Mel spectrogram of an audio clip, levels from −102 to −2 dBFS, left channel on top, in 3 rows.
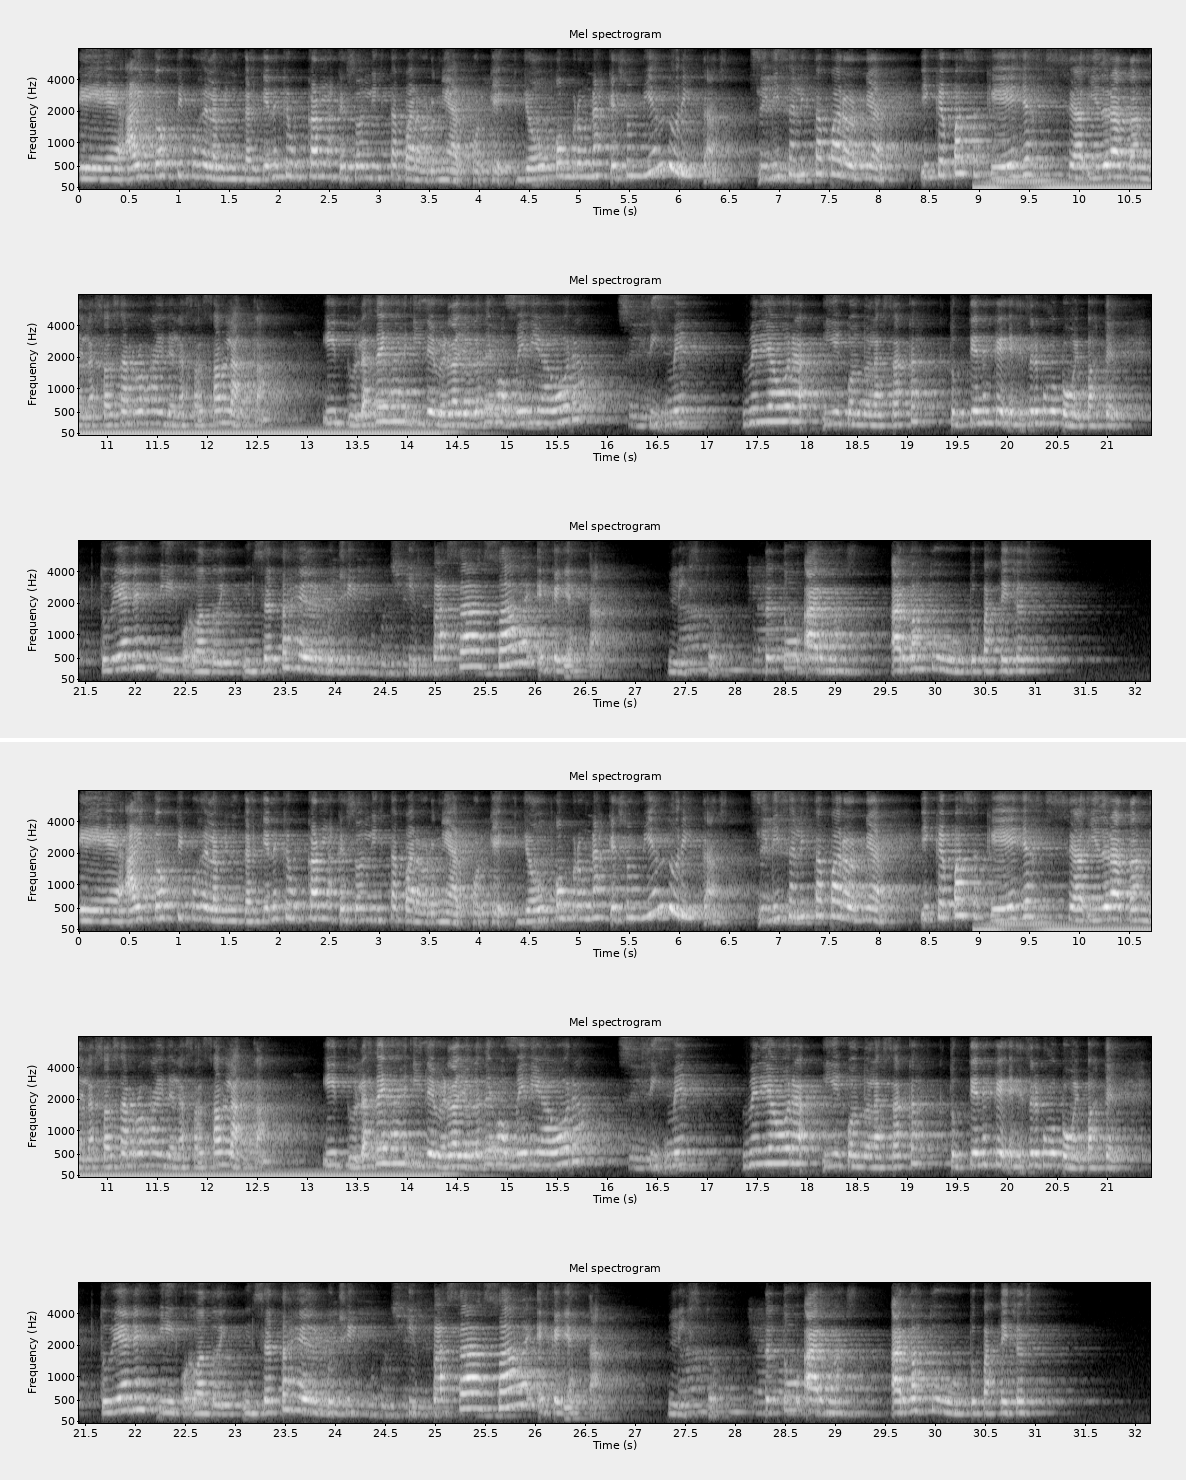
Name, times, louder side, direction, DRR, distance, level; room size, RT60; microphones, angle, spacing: voice 1, 0.0-6.4 6.8-9.6 9.9-12.6 13.2-15.8 16.4-16.8 17.4-19.2 19.4-21.1 21.7-24.2 24.7-26.7 27.3-27.8 28.3-29.1 29.6-31.0, right 1 dB, 10° right, 2 dB, 1.3 m, -21 dB
voice 2, 4.5-5.2 6.7-7.3 13.5-15.4 16.1-16.9 23.6-25.0 25.4-25.6 27.4-29.2, equal, 35° left, -6 dB, 4.8 m, -38 dB
sound 1, 8.9-14.5, left 2 dB, 80° left, 0.9 m, -30 dB
10.0 x 9.7 x 8.0 m, 1.3 s
head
